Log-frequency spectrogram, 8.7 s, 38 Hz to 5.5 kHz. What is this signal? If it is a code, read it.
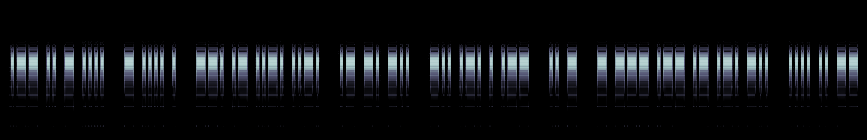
Morse code, heard as a keyed tone, about 40 wpm, 600 Hz. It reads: WITH THE GAFF AND DREW IT TOWARD HIM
